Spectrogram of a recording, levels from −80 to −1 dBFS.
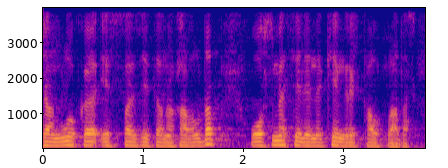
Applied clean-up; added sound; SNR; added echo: none; none; none; reverberation time 0.5 s.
